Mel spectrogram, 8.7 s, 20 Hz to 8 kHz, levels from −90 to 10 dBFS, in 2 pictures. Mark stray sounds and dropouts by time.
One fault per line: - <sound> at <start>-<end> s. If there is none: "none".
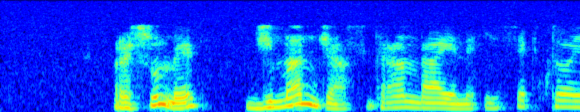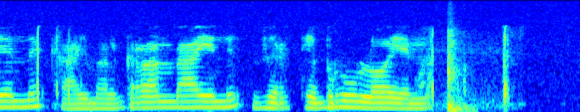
- thud at 7.7-7.9 s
